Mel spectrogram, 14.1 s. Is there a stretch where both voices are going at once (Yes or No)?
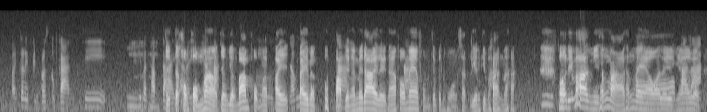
Yes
